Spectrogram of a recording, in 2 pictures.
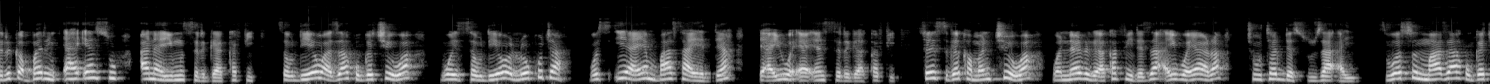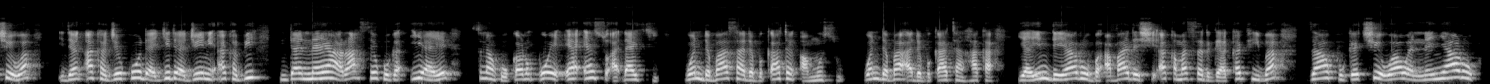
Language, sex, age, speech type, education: Hausa, female, 30-45, spontaneous, tertiary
